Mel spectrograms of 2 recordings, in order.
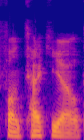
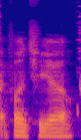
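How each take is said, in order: First: "Fontecchio" with a hard k sound for cch; "Fontecchio" with cch said like the k in "key"; correct pronunciation. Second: "Fontecchio" with a soft "ch" in place of the k; "Fontecchio" with cch said as in "cheese"; mispronunciation. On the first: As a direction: say "Fontecchio" as fon-TEK-ee-oh. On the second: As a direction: say "Fontecchio" as fon-CHEE-oh. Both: Real, not acted. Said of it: "That's how you say it".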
